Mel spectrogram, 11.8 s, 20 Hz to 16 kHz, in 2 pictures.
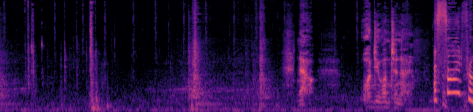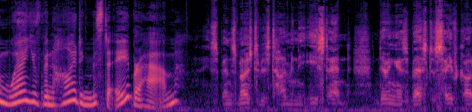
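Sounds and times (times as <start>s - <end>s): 
door closing: 0.0s - 1.5s, 2.1s - 3.6s
door lock clicking: 0.0s - 3.5s
faint hiss: 0.0s - 5.6s, 8.1s - 11.8s
speech: 4.7s - 11.8s.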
